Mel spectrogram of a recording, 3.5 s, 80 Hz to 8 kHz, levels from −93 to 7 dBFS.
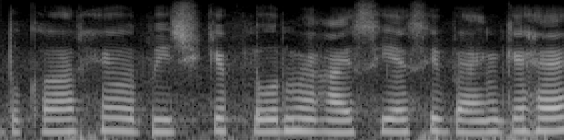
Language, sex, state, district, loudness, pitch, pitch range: Hindi, female, Uttar Pradesh, Gorakhpur, -30 LUFS, 210 Hz, 205-220 Hz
